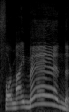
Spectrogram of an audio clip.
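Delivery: mock high yell, man stretched out. Retelling the other speaker's line in a movie: imitating a yell. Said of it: "you yell".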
